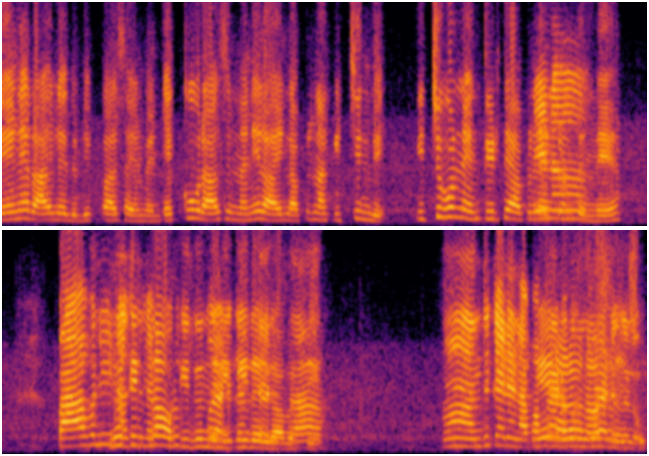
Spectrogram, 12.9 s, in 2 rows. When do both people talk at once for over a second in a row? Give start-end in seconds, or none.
7.6-9.5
